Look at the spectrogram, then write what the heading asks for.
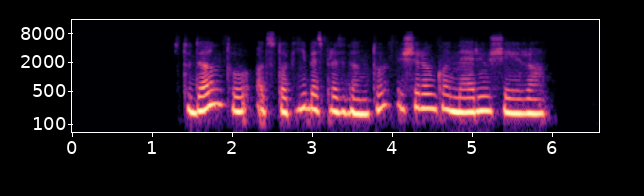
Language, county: Lithuanian, Kaunas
